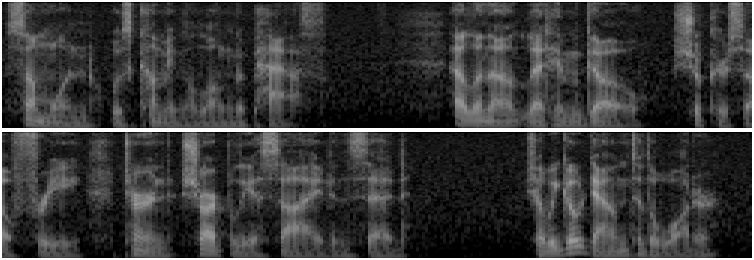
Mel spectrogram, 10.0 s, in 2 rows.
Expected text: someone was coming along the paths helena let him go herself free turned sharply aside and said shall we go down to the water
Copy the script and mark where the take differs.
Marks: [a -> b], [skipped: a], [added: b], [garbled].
someone was coming along the [paths -> path] helena let him go [added: shook] herself free turned sharply aside and said shall we go down to the water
